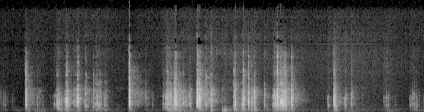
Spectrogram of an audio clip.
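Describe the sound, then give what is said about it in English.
A paper towel held under a thumb rubs around the rim of a glass jar, which is held at the bottom below the ring, in a series of short, scratchy wiping strokes, fairly steady, with brief pauses between bursts. “I've got my thumb with paper towel on top running around the rim.”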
